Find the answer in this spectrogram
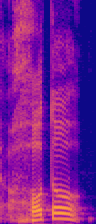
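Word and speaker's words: joto: go back and forth right it's a it's hoto gordo all right and that's spelled j o t o just like his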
